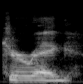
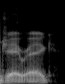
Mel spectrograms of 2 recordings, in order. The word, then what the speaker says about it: J-Reg: Oh, it's pronounced Jereg. Oh, my bad. I call him J-Reg.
